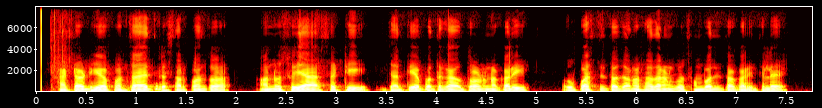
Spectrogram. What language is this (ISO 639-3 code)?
ori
